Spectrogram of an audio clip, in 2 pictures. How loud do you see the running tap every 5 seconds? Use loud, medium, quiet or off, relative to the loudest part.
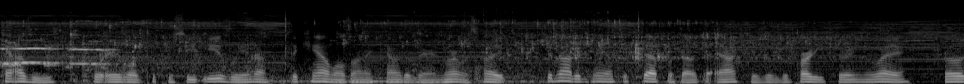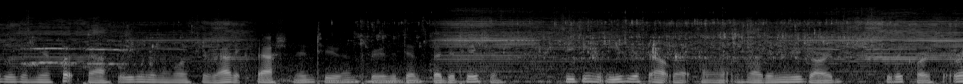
loud, medium, medium, medium.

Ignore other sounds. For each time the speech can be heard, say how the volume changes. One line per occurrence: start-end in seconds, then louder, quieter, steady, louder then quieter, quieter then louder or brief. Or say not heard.
0.0-19.2 steady.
